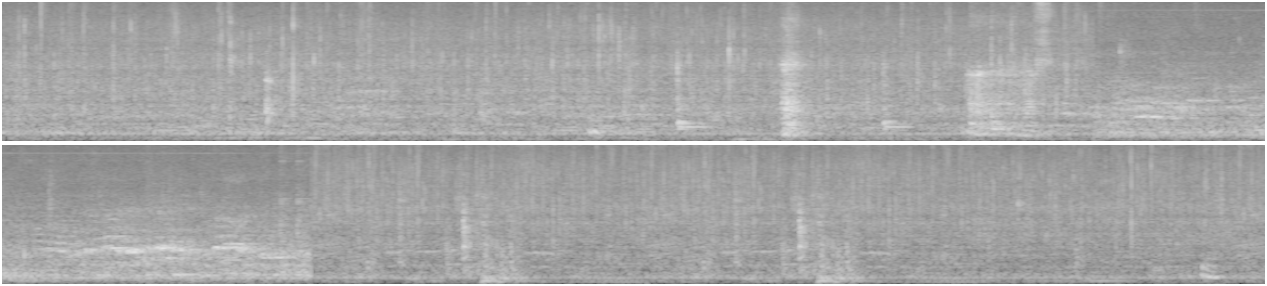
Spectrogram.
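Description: Vegetable manchurian balls deep-frying in a pan of hot oil, a continuous bubbling sizzle with occasional louder crackles and stirring clinks, no talking.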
